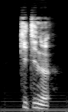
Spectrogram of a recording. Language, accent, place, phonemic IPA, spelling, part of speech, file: French, France, Lyon, /ki.ti.nø/, chitineux, adjective, LL-Q150 (fra)-chitineux.wav
- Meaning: chitinous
